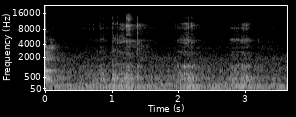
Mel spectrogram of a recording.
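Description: Scissors cut fabric for a baby moon pillow in soft, close, rasping snips that repeat in a loose rhythm, quiet against a faint room background.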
